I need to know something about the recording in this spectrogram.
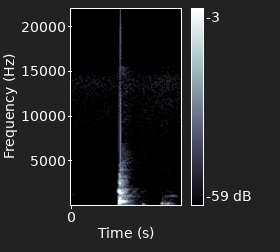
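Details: Man with chronic, intractable hiccups, speaking about losing his acting and surgical tech careers: one abrupt voiced hiccup followed by faint small sounds.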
